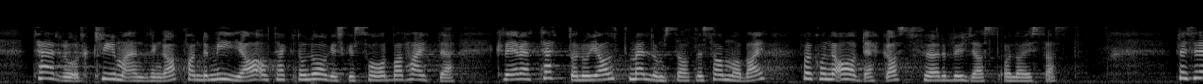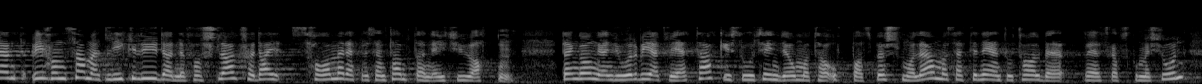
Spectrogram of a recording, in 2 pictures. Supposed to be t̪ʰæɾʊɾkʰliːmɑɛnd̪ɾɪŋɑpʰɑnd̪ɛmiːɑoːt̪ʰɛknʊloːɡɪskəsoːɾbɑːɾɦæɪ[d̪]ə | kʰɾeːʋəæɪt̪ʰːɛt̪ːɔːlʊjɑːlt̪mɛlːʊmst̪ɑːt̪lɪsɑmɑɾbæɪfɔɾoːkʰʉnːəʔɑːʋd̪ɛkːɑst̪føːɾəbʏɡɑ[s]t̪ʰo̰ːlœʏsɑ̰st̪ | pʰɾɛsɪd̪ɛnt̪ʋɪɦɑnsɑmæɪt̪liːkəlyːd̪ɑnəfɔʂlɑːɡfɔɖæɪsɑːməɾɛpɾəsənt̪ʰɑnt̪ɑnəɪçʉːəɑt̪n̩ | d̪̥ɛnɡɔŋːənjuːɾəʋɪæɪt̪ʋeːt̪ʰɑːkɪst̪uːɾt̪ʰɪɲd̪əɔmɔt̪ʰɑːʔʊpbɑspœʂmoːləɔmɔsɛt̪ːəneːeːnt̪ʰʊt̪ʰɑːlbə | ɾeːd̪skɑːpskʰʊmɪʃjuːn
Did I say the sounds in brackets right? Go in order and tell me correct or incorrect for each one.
incorrect: t̪, correct

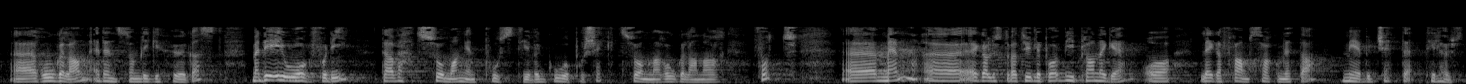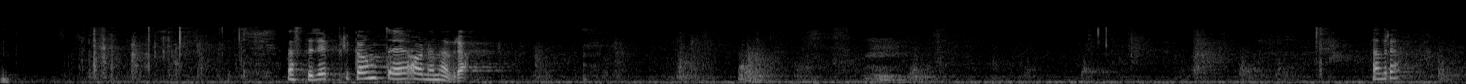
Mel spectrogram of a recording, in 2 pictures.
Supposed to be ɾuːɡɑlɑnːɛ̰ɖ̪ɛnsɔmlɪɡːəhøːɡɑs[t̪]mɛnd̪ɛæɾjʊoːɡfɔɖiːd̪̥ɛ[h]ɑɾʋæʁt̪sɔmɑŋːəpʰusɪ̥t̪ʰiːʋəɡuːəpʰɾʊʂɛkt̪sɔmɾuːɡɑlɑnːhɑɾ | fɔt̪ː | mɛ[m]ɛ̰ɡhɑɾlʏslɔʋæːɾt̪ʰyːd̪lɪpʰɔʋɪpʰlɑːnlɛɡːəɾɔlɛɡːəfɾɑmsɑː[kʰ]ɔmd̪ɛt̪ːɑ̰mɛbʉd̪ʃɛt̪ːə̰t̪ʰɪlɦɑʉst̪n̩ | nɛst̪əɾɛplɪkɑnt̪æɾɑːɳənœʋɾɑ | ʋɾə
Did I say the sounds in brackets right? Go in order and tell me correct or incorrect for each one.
correct, correct, incorrect: n, incorrect: k

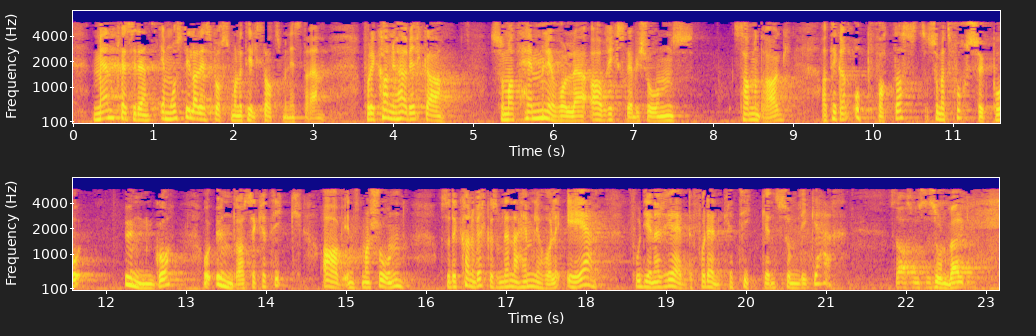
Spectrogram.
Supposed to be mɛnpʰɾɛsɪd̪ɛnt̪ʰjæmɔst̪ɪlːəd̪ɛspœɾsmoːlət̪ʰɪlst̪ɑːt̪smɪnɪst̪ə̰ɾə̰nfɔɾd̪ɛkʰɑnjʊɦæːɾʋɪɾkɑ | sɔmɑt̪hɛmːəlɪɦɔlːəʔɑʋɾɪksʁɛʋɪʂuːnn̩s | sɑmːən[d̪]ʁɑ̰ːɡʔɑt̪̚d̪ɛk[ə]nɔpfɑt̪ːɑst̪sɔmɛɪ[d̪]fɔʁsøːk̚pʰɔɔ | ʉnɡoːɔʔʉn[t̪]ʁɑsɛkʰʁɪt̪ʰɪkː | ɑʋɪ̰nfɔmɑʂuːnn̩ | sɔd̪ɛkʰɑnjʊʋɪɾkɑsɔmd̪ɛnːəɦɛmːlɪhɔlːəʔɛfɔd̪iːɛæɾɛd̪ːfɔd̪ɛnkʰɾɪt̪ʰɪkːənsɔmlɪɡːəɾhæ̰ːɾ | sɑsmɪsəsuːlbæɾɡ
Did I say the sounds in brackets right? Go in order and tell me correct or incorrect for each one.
correct, incorrect: ɑ, incorrect: t̪, incorrect: d̪

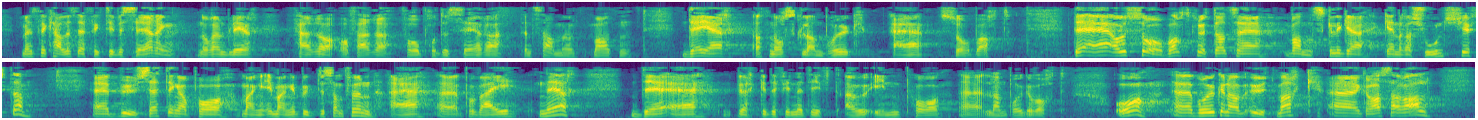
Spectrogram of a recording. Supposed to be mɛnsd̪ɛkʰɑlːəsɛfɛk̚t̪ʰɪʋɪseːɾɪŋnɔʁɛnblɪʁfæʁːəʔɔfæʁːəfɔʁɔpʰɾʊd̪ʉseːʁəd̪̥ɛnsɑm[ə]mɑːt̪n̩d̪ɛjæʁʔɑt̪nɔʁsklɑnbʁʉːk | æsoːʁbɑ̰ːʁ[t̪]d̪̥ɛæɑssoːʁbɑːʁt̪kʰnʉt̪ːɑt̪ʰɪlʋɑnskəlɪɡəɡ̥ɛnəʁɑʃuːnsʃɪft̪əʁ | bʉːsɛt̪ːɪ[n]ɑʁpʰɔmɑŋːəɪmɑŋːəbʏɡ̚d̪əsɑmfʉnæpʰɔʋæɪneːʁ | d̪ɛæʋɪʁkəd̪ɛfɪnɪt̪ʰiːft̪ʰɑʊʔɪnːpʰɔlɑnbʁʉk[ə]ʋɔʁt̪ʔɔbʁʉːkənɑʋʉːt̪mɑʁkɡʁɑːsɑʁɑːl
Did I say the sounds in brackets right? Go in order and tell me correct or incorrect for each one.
correct, correct, incorrect: ŋ, correct

